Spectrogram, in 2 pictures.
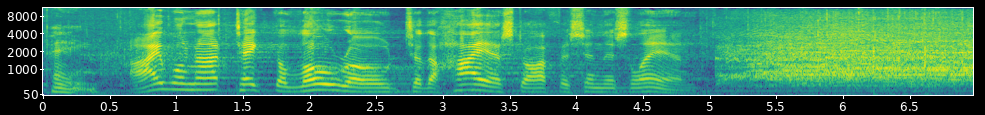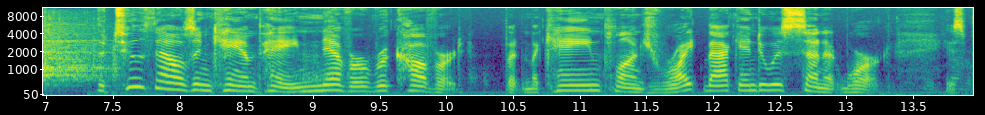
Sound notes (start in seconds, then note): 5.0 cheering and applause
